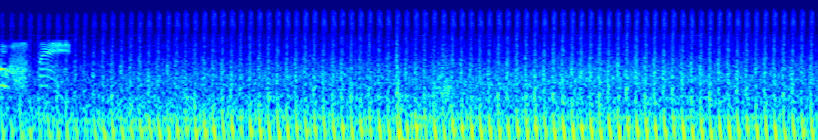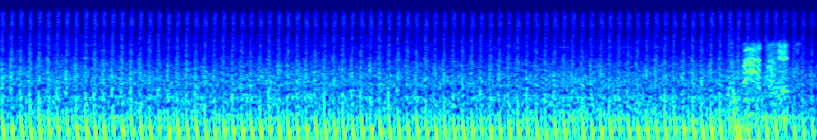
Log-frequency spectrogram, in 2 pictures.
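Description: A helicopter flying a marked course in Grand Theft Auto V, its rotor beating as a steady, loud, continuous chop through the whole stretch, with two brief heavier bumps along the way and no talk.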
